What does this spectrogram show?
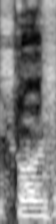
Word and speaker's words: SCAURA: Hey, Scorers Aura, man. Shopify, Scorer, but it's spelled different. SCAURA. That's the store. I put it together. I put the SC from Scorer and the Aura.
